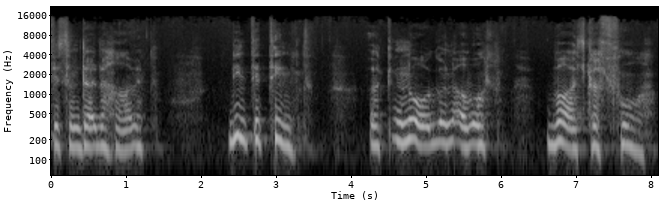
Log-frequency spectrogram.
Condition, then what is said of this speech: Cerebral palsy. Ni kanske bara trodde att jag talade danska.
